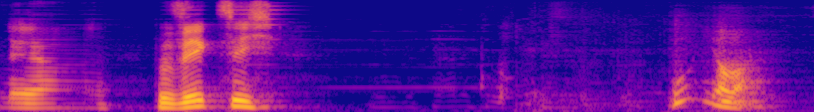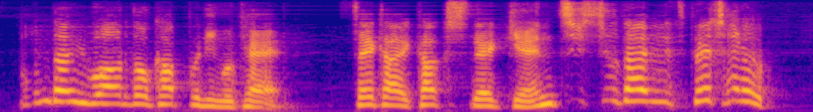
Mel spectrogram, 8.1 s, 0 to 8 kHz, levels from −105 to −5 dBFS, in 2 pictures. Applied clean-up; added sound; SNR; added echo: neural mask model DeepFilterNet 3.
